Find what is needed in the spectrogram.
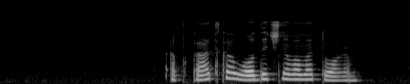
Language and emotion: Russian, neutral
